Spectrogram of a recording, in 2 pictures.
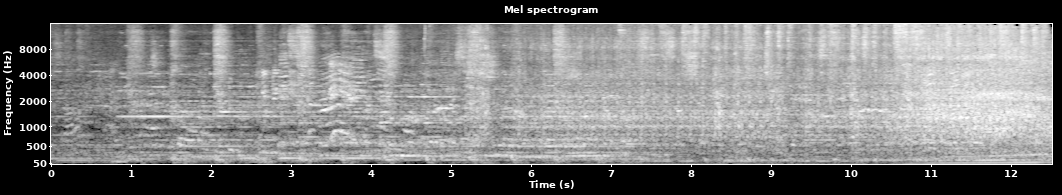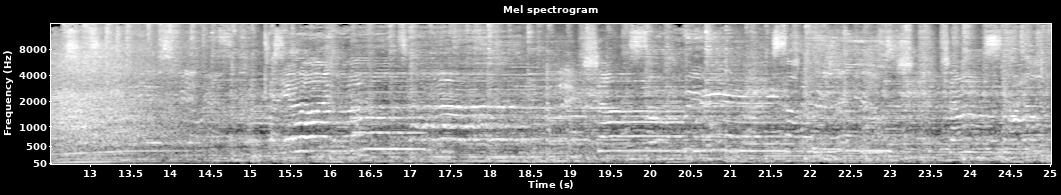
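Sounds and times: music playing: 0.0s - 25.0s
slowly rising tone: 5.2s - 15.2s.

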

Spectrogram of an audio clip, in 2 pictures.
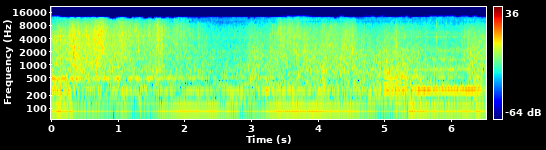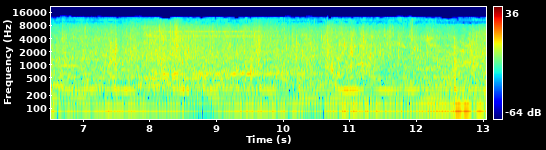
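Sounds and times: soundtrack music with held notes: 0.0s - 13.0s
swimmer splashing: 0.0s - 13.0s.

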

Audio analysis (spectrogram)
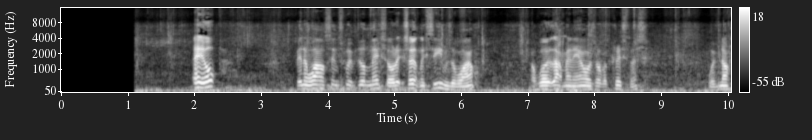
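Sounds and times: wind buffeting microphone: 1.1s - 10.0s.

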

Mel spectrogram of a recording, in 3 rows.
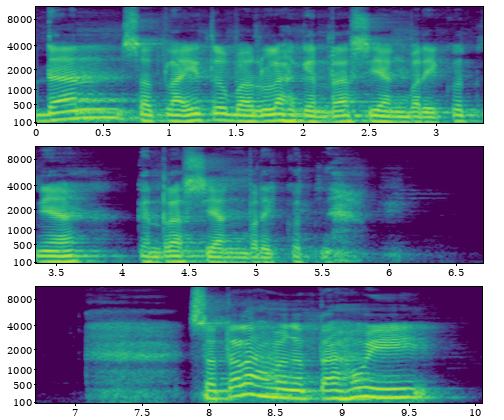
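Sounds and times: man breathing in: 7.1s - 7.8s.

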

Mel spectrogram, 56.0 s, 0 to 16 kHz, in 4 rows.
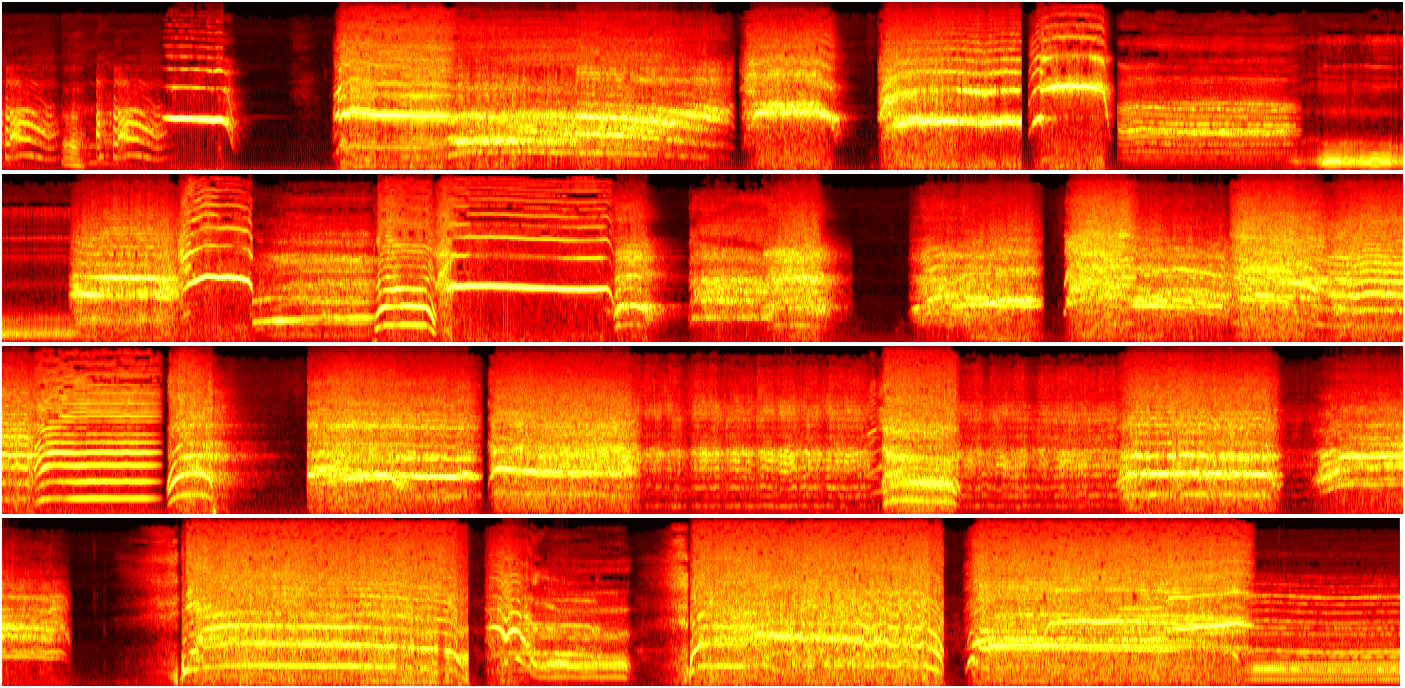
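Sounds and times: people screaming into microphone: 3.3s - 13.0s, 14.7s - 22.5s, 23.1s - 30.4s, 31.1s - 34.9s, 36.6s - 37.7s, 39.2s - 42.8s, 43.8s - 48.0s, 48.7s - 55.6s.

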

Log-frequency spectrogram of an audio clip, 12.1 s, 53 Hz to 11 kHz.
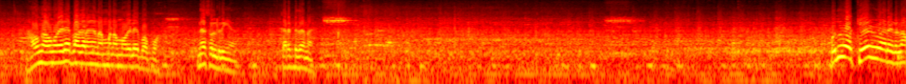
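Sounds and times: motorbikes and scooters passing: 0.0s - 11.3s.

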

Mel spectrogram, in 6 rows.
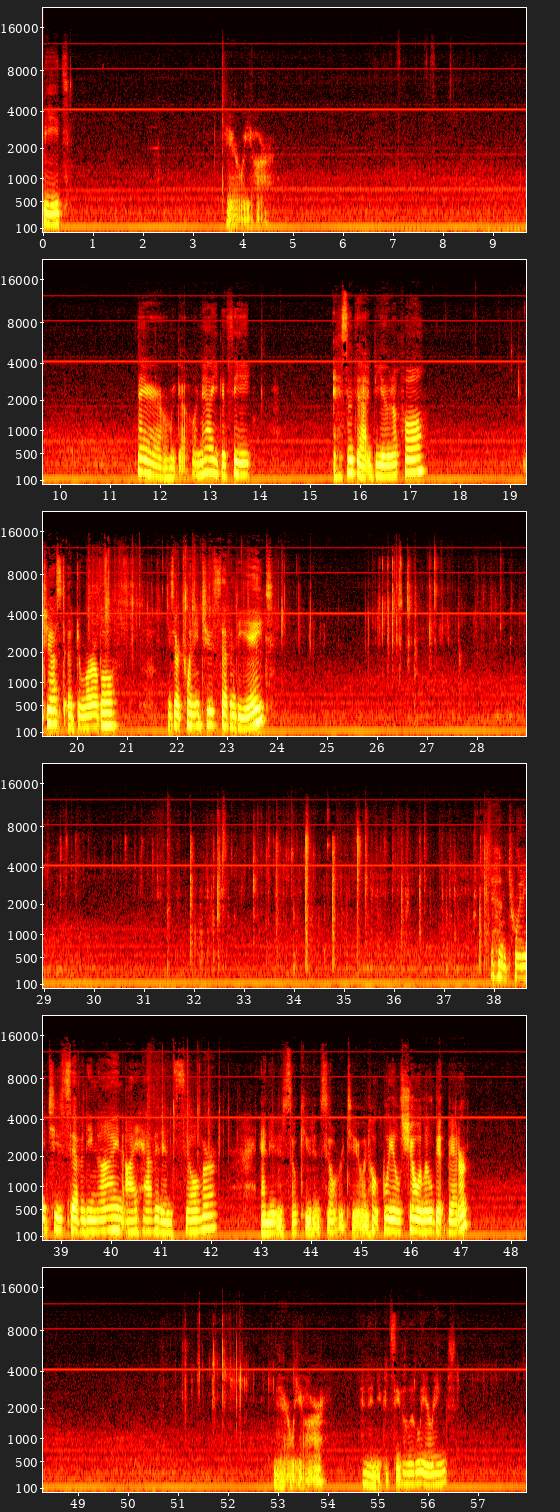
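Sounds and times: low hum: 0.0s - 57.9s
jewelry and metal hooks clinking: 20.2s - 24.8s, 25.8s - 29.9s, 30.8s - 38.0s, 51.1s - 52.9s.

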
